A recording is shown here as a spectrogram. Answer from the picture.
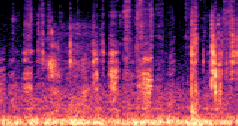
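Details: Playing Boxer dog panting hard: short raspy breaths in uneven bursts, some with a throaty, voiced edge near the end, over low background rumble.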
